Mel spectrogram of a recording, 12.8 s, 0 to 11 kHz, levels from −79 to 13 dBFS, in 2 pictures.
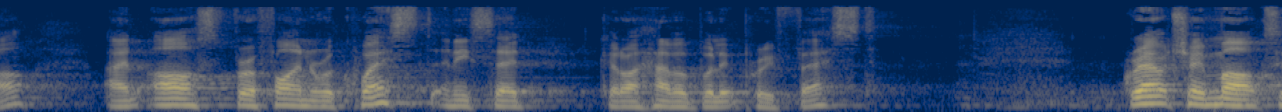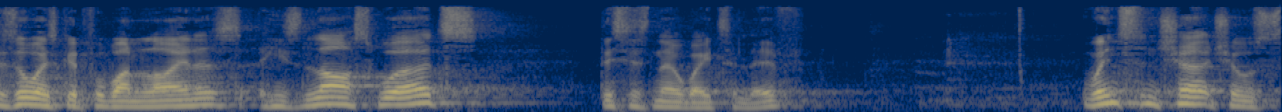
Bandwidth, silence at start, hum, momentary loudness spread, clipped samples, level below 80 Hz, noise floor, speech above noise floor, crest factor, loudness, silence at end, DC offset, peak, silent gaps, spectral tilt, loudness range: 9.4 kHz; 0 s; none; 14 LU; under 0.1%; -62 dBFS; -59 dBFS; 37 dB; 22 dB; -23 LUFS; 0 s; under 0.1%; -2 dBFS; none; -5.5 dB/octave; 8 LU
